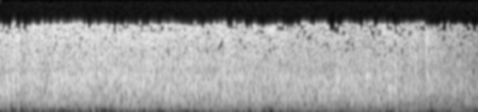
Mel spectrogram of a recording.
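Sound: audience applause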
